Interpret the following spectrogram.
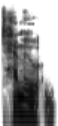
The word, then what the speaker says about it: Teu: So when if you're confused about how to pronounce Teu, just think it rhymes with Shamu.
